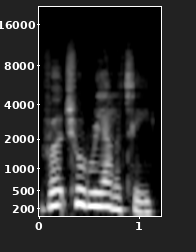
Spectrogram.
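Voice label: "virtual reality", English, British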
